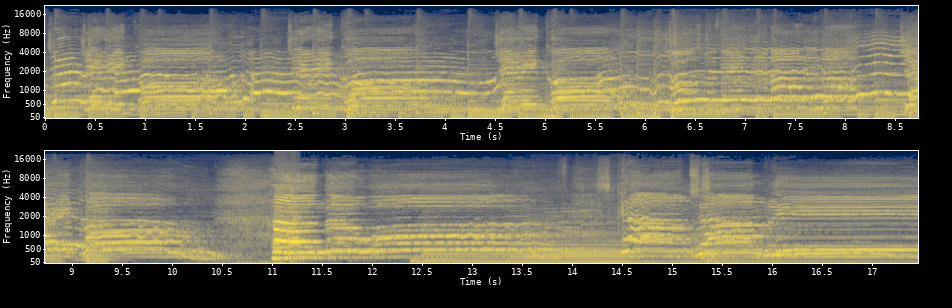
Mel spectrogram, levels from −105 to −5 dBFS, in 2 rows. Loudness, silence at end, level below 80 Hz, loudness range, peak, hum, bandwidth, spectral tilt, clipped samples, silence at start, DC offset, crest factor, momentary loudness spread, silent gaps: -15 LUFS; 0 s; -32 dBFS; 3 LU; 0 dBFS; none; 19.5 kHz; -4 dB/octave; under 0.1%; 0 s; under 0.1%; 14 dB; 5 LU; none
